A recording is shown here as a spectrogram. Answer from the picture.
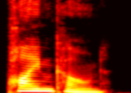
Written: pine-cone

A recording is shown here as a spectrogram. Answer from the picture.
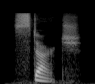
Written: starch

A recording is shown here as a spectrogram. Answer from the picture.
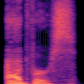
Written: adverse

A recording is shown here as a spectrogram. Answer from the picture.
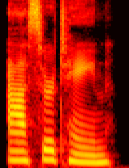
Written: ascertain

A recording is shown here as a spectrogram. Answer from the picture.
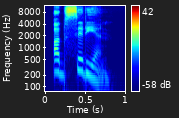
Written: obsidian

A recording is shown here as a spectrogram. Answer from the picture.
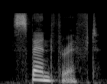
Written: spendthrift

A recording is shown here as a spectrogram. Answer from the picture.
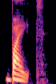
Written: byte

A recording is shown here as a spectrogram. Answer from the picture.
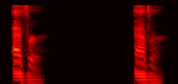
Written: ever

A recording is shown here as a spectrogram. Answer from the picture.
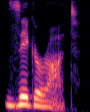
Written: ziggurat

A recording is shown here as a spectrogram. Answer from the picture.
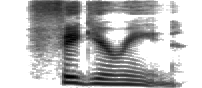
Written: figurine

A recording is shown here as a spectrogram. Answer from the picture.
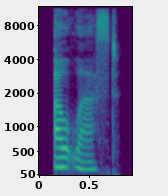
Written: outlast

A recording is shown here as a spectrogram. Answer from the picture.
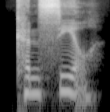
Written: conceal

